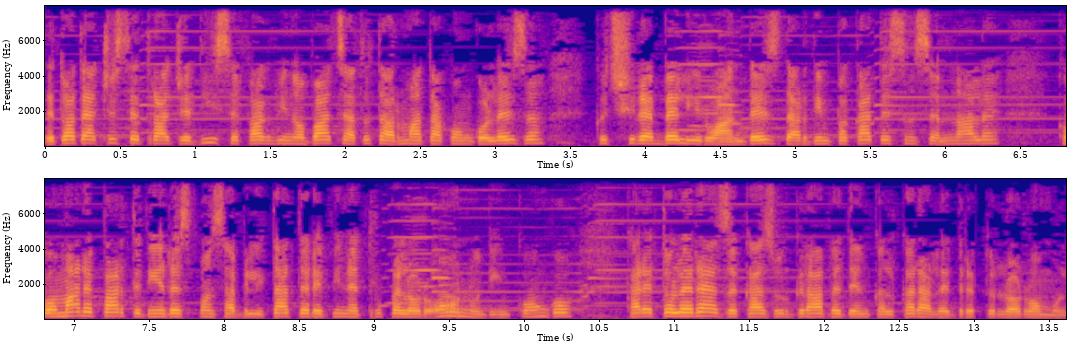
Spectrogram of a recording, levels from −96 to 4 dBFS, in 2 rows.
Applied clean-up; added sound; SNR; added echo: none; Harmonica; 18 dB; none.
